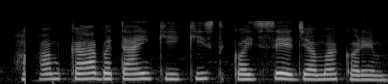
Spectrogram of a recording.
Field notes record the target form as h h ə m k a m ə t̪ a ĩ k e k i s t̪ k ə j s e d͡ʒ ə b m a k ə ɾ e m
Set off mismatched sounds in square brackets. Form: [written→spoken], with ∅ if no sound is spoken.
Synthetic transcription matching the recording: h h ə m k a [m→b] ə t̪ a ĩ k [e→i] k i s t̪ k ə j s e d͡ʒ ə [b→∅] m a k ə ɾ e m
